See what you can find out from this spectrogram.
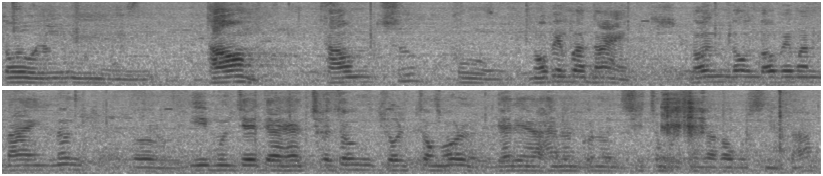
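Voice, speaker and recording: A man makes a formal announcement to a meeting, halting and full of fillers. He talks very fast, a little high, and is heard from a distance over steady noise. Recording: distant mic with noise behind.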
